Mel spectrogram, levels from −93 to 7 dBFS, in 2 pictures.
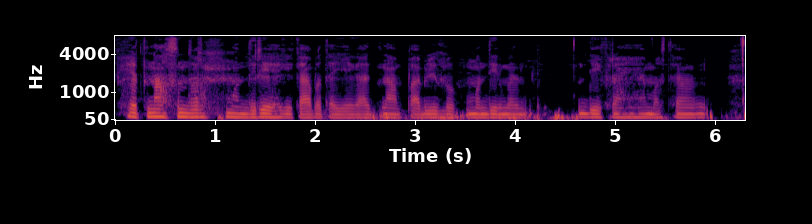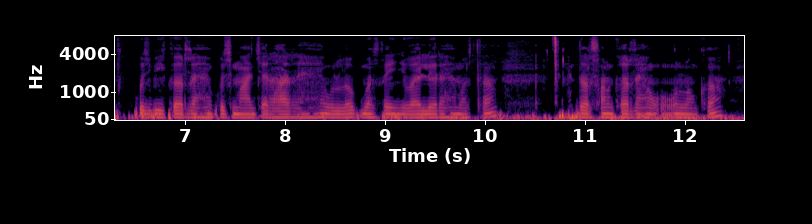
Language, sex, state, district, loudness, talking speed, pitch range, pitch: Hindi, male, Chhattisgarh, Balrampur, -41 LUFS, 195 wpm, 110-120 Hz, 115 Hz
